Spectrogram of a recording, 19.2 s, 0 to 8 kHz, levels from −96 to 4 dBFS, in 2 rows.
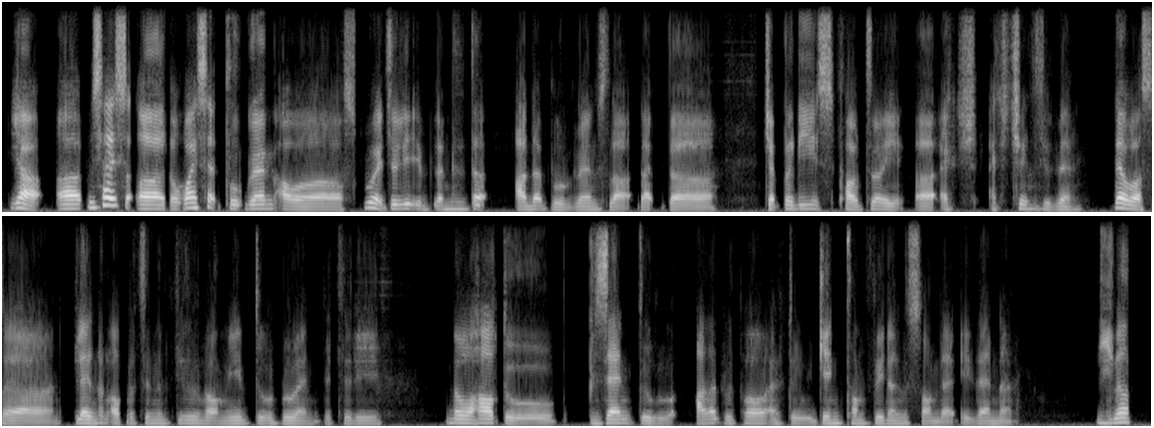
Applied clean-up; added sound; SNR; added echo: neural diffusion model UNIVERSE++.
